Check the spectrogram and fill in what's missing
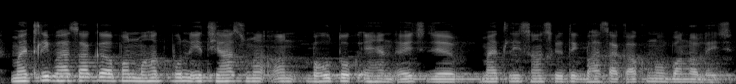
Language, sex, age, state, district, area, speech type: Maithili, male, 18-30, Bihar, Madhubani, rural, spontaneous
